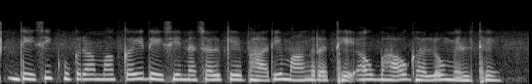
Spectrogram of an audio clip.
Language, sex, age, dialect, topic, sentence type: Chhattisgarhi, female, 18-24, Central, agriculture, statement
